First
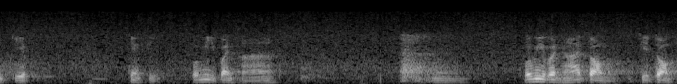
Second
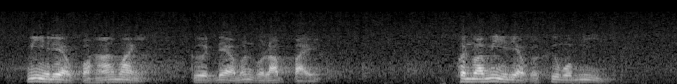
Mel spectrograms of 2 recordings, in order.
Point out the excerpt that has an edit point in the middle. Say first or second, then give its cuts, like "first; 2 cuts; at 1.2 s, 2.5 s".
second; 1 cut; at 1.8 s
